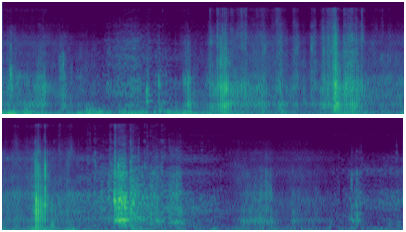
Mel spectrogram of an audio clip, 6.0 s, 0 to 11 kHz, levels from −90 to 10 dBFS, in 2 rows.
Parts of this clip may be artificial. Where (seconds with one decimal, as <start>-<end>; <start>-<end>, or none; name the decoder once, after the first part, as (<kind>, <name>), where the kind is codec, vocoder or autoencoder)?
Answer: 0.0-0.7 (vocoder, WaveNeXt); 1.3-3.6; 4.7-5.5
